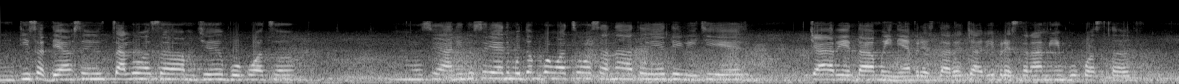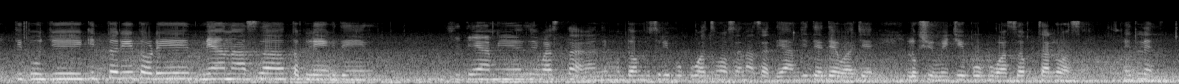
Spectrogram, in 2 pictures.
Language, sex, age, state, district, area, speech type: Goan Konkani, female, 45-60, Goa, Murmgao, rural, spontaneous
